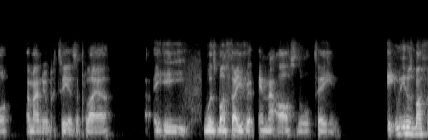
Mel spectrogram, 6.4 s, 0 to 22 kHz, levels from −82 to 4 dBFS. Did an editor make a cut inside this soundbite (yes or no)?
yes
